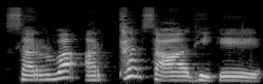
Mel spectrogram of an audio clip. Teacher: సాధనలో సాధికే లో ఉన్నది ధ మహాప్రాణ ధకారము అర్థము లో ఉన్నది మహాప్రాణ థకారము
